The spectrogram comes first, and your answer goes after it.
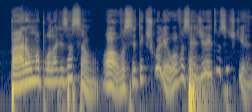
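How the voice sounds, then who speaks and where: This man's pitch swings very widely. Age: 50s. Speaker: podcast host. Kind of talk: interview.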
